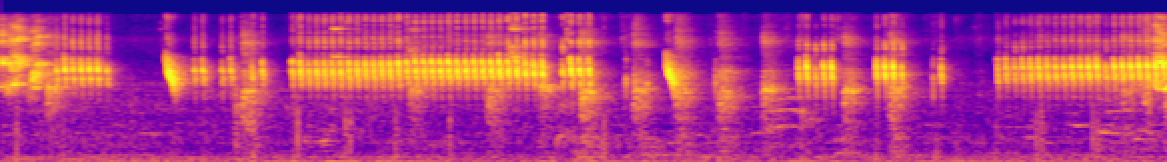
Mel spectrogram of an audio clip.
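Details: Bar-winged prinia singing vigorously in the keteran style: long, fast, high-pitched buzzy trills broken by sharp, downward-sweeping chip notes, with the trilling resuming strongly at the end.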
